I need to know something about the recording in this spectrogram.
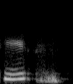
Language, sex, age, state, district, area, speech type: Kashmiri, female, 18-30, Jammu and Kashmir, Bandipora, rural, conversation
